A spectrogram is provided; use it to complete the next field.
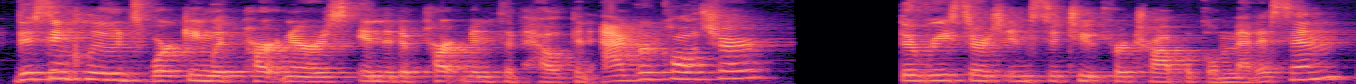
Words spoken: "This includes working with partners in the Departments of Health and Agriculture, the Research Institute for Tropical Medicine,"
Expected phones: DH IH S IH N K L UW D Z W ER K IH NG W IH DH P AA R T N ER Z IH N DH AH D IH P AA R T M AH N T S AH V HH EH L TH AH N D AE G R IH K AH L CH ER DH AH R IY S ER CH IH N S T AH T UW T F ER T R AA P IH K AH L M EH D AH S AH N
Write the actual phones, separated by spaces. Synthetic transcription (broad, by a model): DH IH S IH N K L UW D Z W ER K IH NG W IH DH P AA R T N ER Z IH N DH AH D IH P AA R T M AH N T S AH V HH EH L TH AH N AE G R IH K AH L CH ER DH AH R IY S ER CH IH N S T AH T UW T F ER T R AA P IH K L M EH D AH S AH N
